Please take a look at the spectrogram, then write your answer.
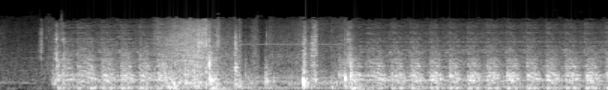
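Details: Geo Swift with stale fuel and a hacked ignition, March cold start: the starter spins in an even churn with the fuel pump audible and the odd pop, but it never catches; cranking no-start, cause suspected.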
